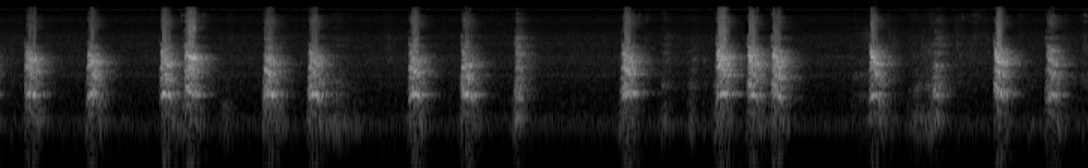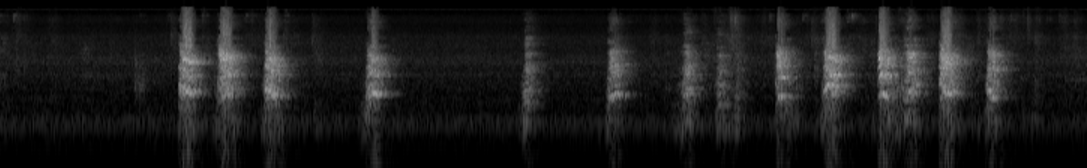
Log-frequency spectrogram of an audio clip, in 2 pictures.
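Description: Clumber spaniel puppy barking at its own reflection, dozens of short barks in irregular runs with pauses of a second or two between them.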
